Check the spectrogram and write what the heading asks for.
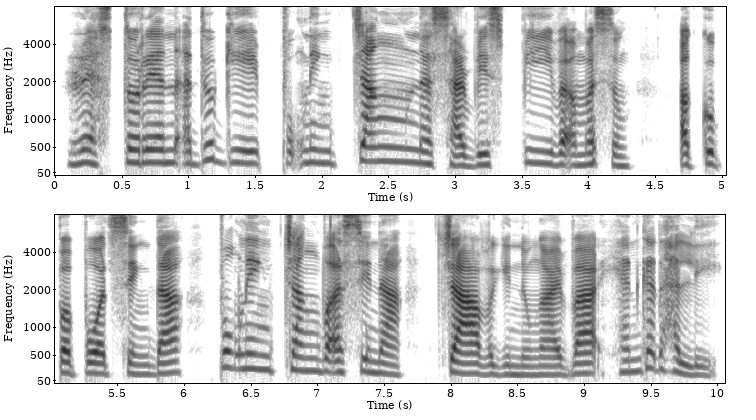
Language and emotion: Manipuri, happy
